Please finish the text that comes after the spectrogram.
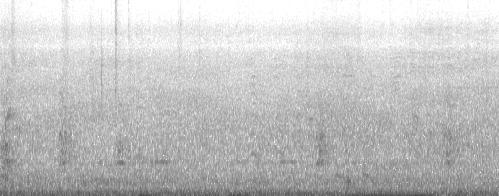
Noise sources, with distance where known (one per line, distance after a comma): dog barking or whining, far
